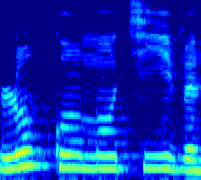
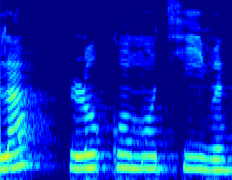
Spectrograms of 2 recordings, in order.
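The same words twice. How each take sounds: First: Locomotive stretched out syllable by syllable, lo-co-mo-tive. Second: La locomotive read slowly and evenly, whole word joined; slow careful reading. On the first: Teacher sounding out locomotive for pupils, slowly by syllables. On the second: Teacher modelling la locomotive, slow and careful. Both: Shown as a demonstration.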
